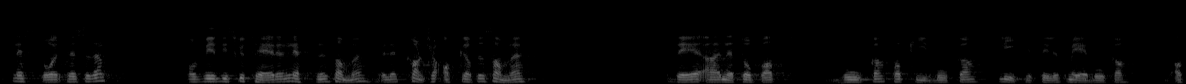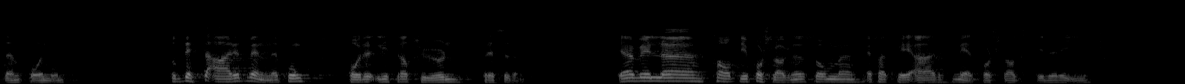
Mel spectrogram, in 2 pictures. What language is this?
Norwegian Bokmål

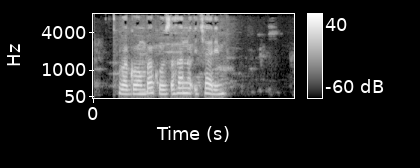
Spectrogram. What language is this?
Kinyarwanda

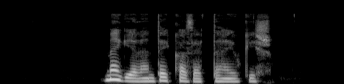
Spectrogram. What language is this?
Hungarian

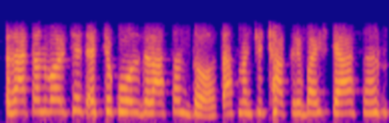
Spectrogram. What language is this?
Kashmiri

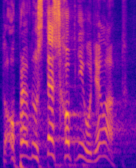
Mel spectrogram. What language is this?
Czech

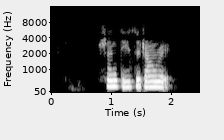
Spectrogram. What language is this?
Chinese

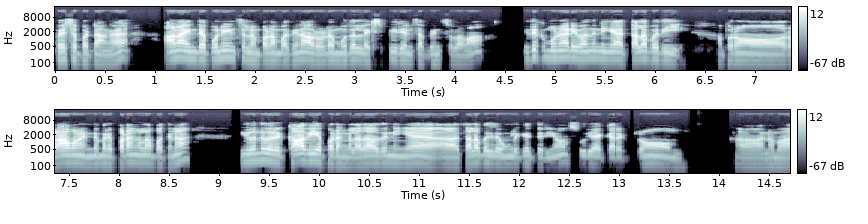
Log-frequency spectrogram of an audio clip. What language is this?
Tamil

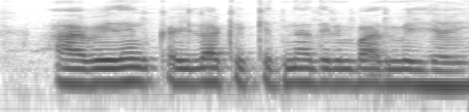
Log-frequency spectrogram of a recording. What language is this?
Bhojpuri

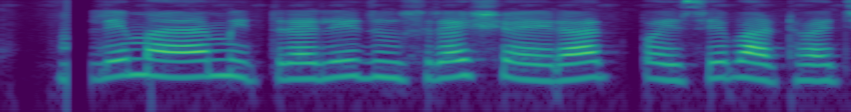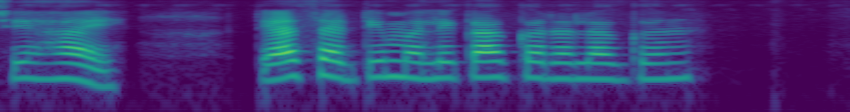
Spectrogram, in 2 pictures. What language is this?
Marathi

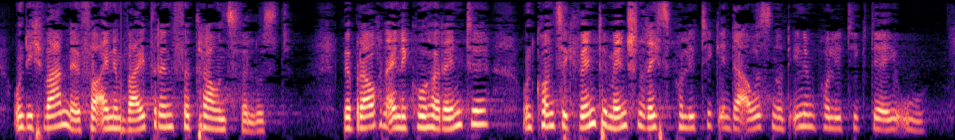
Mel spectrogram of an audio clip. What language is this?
German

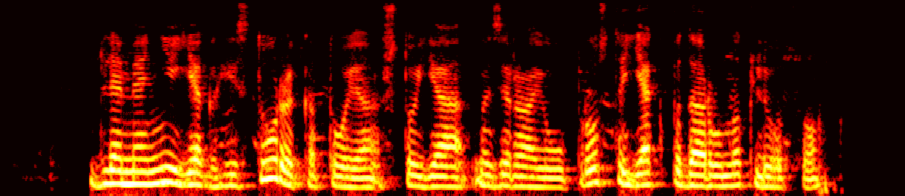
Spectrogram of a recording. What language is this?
Belarusian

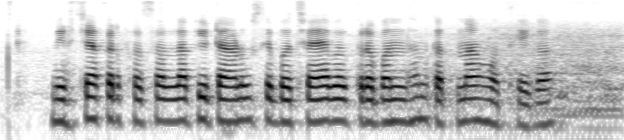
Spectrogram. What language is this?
Chhattisgarhi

